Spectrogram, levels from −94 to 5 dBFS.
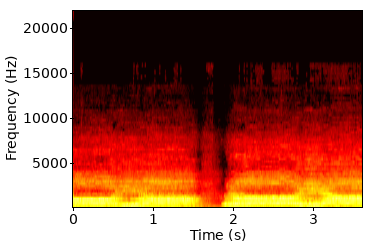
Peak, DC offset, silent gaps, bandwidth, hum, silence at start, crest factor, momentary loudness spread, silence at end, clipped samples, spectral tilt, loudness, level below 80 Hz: -2 dBFS; under 0.1%; none; 8.4 kHz; none; 0 s; 12 dB; 5 LU; 0 s; under 0.1%; -6.5 dB/octave; -13 LUFS; -58 dBFS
